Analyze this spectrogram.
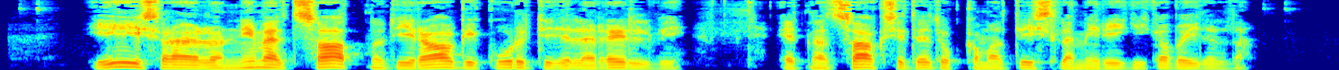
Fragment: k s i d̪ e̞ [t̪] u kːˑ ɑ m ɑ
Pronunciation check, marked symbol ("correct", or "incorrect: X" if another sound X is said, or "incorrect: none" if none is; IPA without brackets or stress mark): incorrect: d̪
